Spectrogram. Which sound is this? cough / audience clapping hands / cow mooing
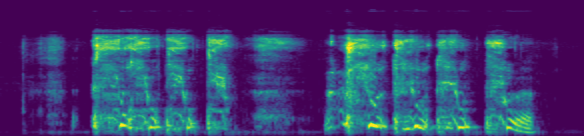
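cough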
